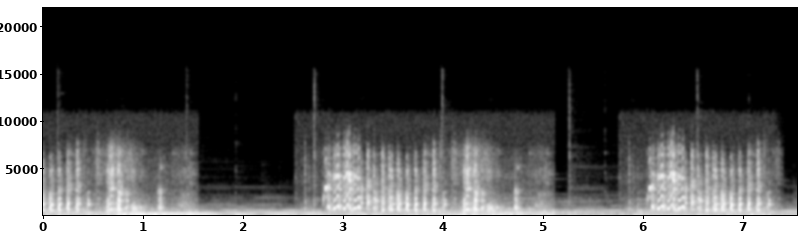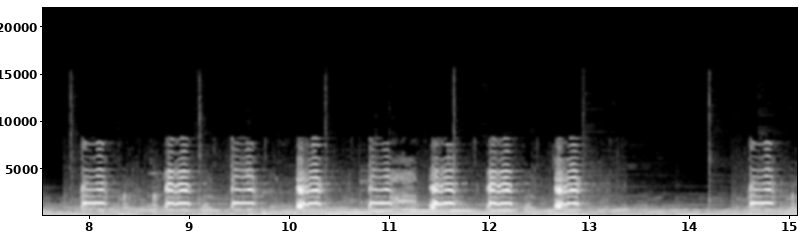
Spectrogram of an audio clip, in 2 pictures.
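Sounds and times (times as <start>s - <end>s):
flamingos honking: 0.0s - 1.6s, 2.8s - 5.1s, 5.8s - 13.4s, 14.4s - 15.0s.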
